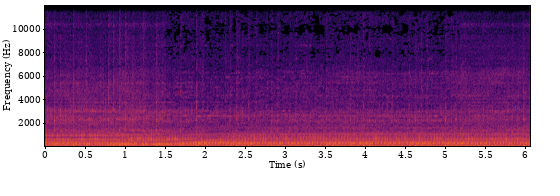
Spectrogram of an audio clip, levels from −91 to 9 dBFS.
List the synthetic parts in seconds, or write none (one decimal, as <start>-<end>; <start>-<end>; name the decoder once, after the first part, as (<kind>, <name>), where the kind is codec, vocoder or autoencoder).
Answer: 0.0-1.5 (autoencoder, DAC-VAE); 5.2-6.1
